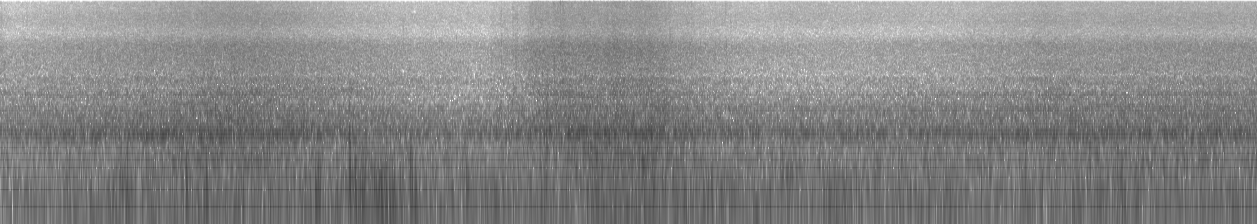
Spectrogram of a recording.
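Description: Shore surf breaking and washing up the beach, swelling as waves run in about one and a half seconds in and again about four seconds in, with wind buffeting the microphone.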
